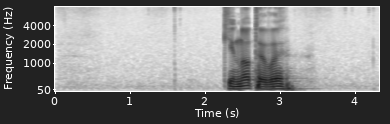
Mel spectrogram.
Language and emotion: Russian, neutral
